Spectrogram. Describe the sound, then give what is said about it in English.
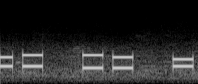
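Five clean two-tone telephone dialing beeps in an uneven rhythm as a phone dials a number on its own after voice dialing, loud and steady against faint background hiss. “Yes, you can say the name or the number, and the phone dials for you.”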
